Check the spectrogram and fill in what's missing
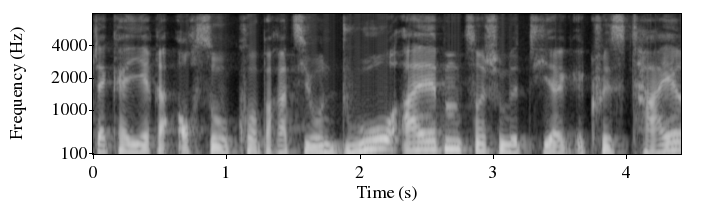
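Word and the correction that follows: Chris Thile: Ich habe in euch gelernt, es wird ausgesprochen Chris Thiele. – Thiele. – Ich dachte auch, es wäre Chris Thiel, wurde in diesem Podcast auch schon mal erwähnt, falsch ausgesprochen, sorry dafür.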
